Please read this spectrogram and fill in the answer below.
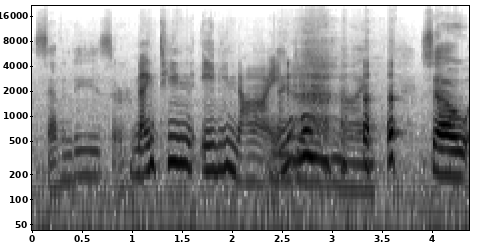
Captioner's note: laughs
